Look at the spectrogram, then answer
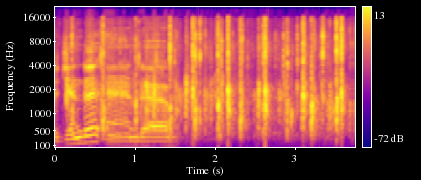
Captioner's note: applause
